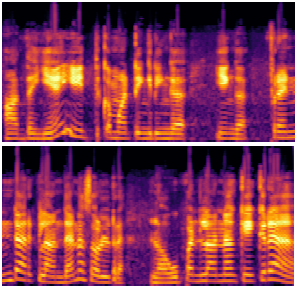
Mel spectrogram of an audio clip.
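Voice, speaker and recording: A man's voice: fairly high pitch, normal speed, fairly bright tone, lightly acted. A man voicing a timid, lovestruck young office worker in a cartoon, speaking with a Kongu Tamil accent and coaxing and pleading with the woman he likes. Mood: wooing. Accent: Kongu Tamil (Coimbatore). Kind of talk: cartoon voice acting.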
